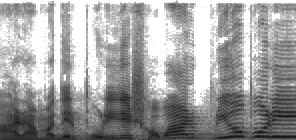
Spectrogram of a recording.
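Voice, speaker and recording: A doting, proud young mother from a doll cartoon, voiced by a woman. Her voice is very high and sing-song with lively swings, and she chides her family fondly. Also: fairly quick. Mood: cheerful. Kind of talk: Bengali doll cartoon voice acting.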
